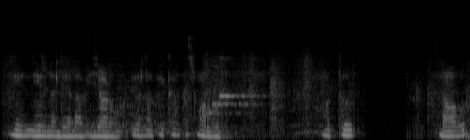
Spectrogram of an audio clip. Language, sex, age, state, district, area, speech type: Kannada, male, 45-60, Karnataka, Bellary, rural, spontaneous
